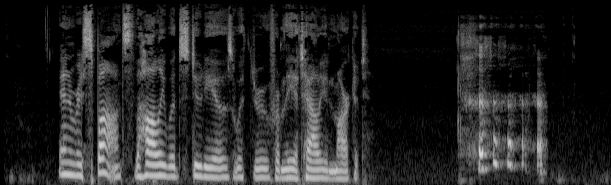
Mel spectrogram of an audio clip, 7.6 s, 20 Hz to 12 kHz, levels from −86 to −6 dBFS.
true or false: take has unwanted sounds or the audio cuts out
true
